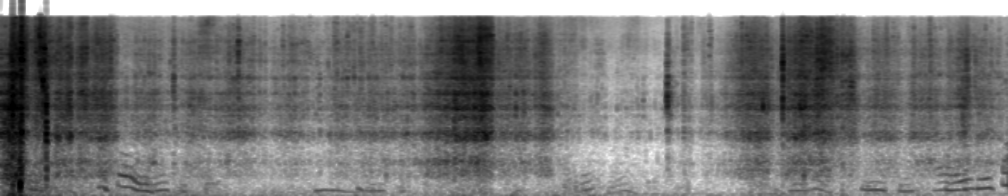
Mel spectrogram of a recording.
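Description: Tandem paragliders landing in tall grass: knocks and a scrape as they hit the ground, then grass and harness rustling in two swells as they lie in it, with soft low voices.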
